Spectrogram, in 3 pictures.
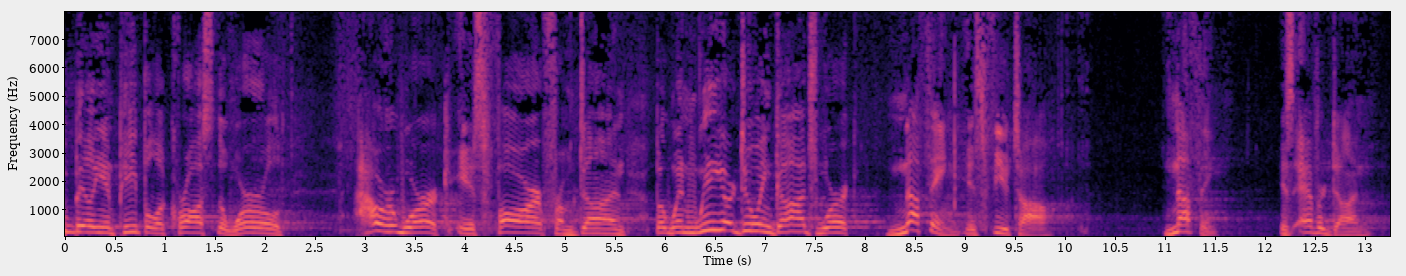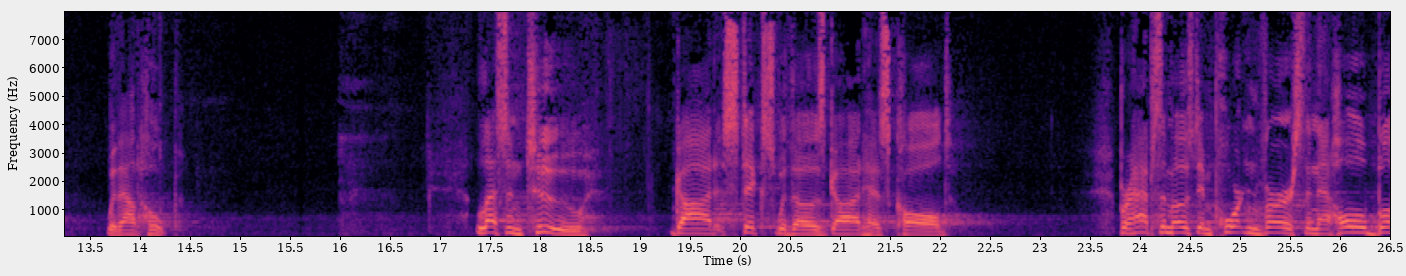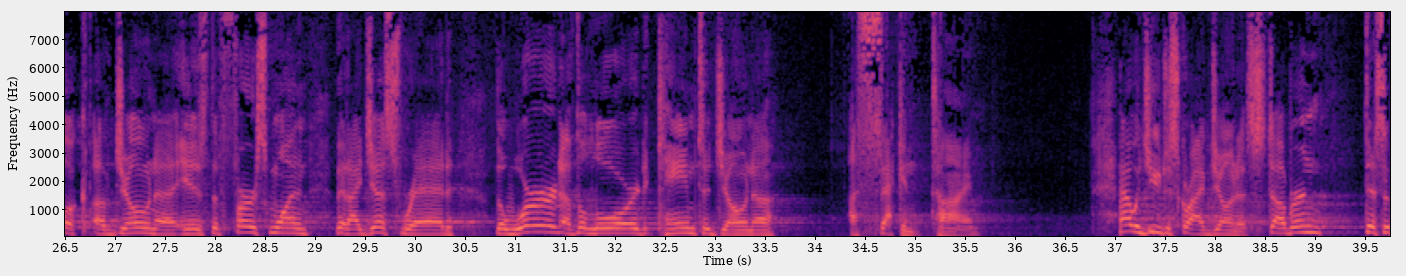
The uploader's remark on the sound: The Children's Sermon & Sermon were preached on Sunday, January 28, 2024 at First Presbyterian Church of Allentown.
